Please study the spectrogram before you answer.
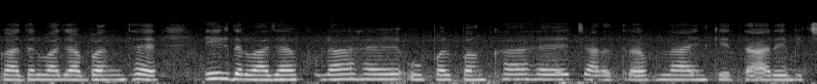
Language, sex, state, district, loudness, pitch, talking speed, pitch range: Hindi, female, Bihar, Kaimur, -18 LUFS, 220 Hz, 130 wpm, 215-230 Hz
